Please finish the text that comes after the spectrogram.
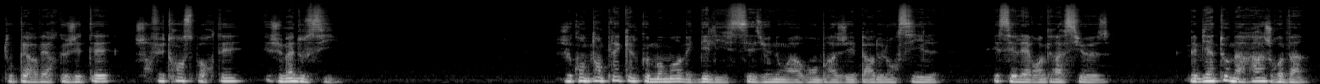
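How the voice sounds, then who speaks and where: A man reading an audiobook aloud in steady, even scripted narration. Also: medium pitch, unhurried, husky. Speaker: audiobook reader.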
